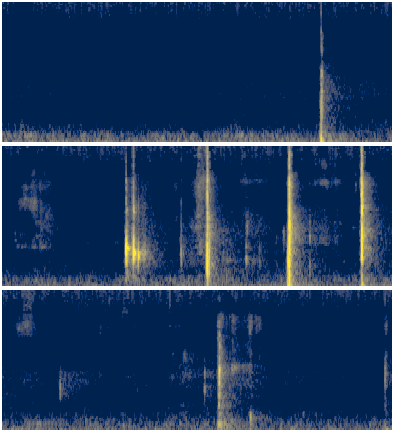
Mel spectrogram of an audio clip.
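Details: Insulin injection with a NovoRapid FlexPen in a quiet room: sharp plastic clicks as the units are dialed, then the pen is triggered for the injection.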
